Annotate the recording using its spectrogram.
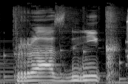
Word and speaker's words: праздник: Согласная Д. – Праздник.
